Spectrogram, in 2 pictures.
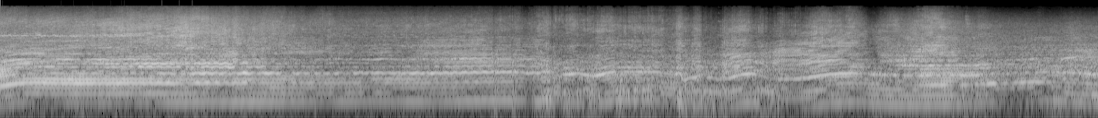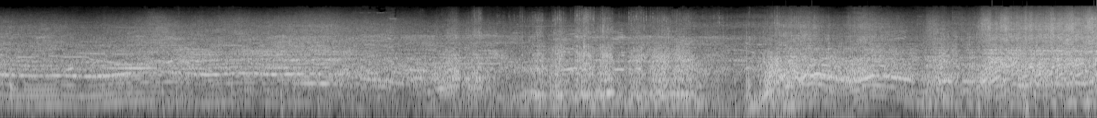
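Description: Tyres squeal and screech as they spin on the track.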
